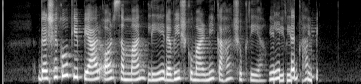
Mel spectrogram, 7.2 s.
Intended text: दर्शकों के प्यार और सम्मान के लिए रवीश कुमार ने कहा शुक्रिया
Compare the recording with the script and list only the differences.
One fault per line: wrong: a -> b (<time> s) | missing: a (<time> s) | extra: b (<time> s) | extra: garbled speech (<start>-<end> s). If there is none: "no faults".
missing: के (2.9 s)
extra: garbled speech (5.4-6.4 s)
